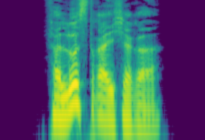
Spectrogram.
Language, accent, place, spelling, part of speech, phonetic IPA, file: German, Germany, Berlin, verlustreichere, adjective, [fɛɐ̯ˈlʊstˌʁaɪ̯çəʁə], De-verlustreichere.ogg
- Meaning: inflection of verlustreich: 1. strong/mixed nominative/accusative feminine singular comparative degree 2. strong nominative/accusative plural comparative degree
